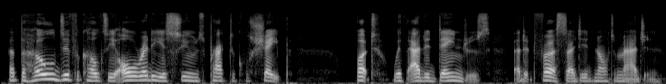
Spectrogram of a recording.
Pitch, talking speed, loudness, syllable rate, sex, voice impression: 170 Hz, 170 wpm, -22 LUFS, 6.4 syllables/s, female, feminine, slightly gender-neutral, adult-like, slightly middle-aged, slightly thin, tensed, slightly powerful, slightly dark, hard, clear, fluent, cool, intellectual, slightly refreshing, sincere, calm, slightly friendly, slightly reassuring, unique, slightly elegant, wild, slightly sweet, slightly lively, slightly strict, slightly intense, sharp, slightly light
